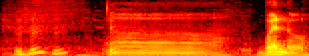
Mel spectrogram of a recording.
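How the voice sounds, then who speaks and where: Here a man talks at a medium pitch. The recording is very clean, with a silent background. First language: Portuguese (speaking Spanish). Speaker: football coach and podcast co-host. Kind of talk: casual chat. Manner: halting, many repetitions.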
